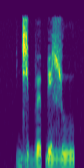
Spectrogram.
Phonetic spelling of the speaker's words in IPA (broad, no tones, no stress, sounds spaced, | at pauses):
d͡ʑ ə b œ ɓ e ɮ u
